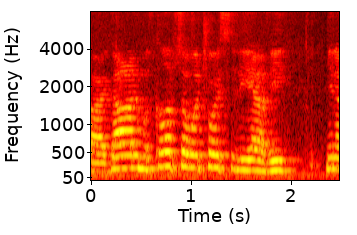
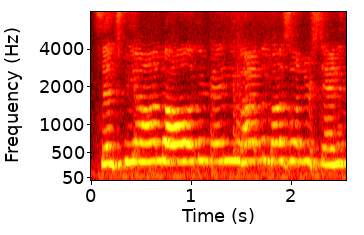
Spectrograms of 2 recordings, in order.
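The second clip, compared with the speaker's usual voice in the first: a hint of pleading wife, higher; lightly voiced Penelope; 9 semitones higher than usual. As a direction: gently plead with your husband. Voicing Penelope.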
